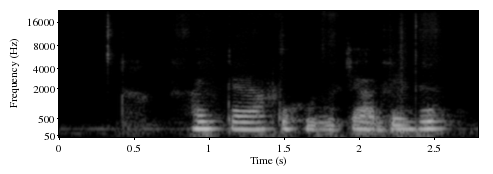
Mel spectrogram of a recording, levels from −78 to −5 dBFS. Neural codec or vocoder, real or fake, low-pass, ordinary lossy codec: codec, 44.1 kHz, 2.6 kbps, DAC; fake; none; none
